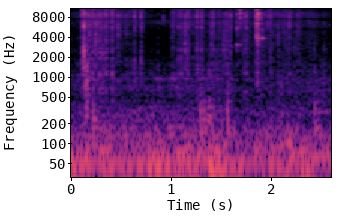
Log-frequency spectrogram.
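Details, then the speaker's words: 2012 Range Rover L322 Autobiography, slow turn, worse in warm weather: steady road rumble with dull pops from the front as the body rolls; owner suspects the rubber front sway bar bushings. "Pop, pop, pop. And again, this oftentimes just happens when there's a body roll."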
